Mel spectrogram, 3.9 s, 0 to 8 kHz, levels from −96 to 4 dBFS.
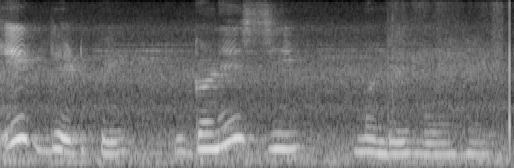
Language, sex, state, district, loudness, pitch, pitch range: Hindi, female, Madhya Pradesh, Dhar, -22 LUFS, 200 Hz, 175-240 Hz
